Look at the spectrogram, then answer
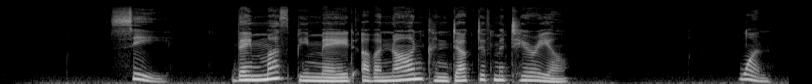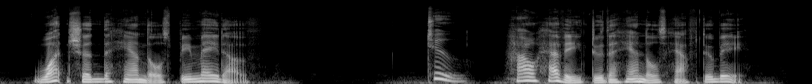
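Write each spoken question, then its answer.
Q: They must be made of a non-conductive material.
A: 1: What should the handles be made of?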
